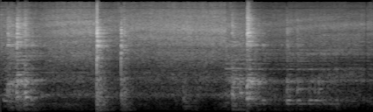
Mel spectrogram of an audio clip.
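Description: Tomatoes sizzle and fry in a pan for chicken curry, a steady loud hiss broken by several sharp scraping stirs and clatters, close up with no talking.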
